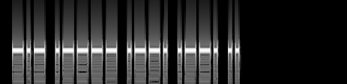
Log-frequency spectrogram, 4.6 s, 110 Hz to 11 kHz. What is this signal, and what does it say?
Morse code, heard as a keyed tone, about 25 wpm, 700 Hz. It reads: K1PPI
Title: USA Callsign DE Callsign - 5 Characters - 25wpm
